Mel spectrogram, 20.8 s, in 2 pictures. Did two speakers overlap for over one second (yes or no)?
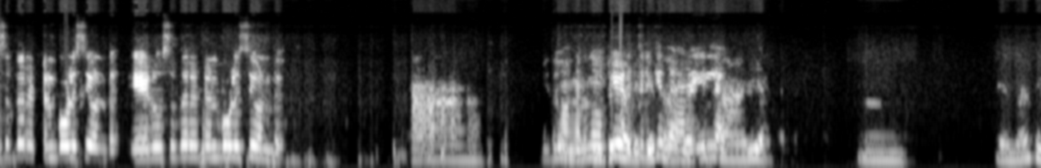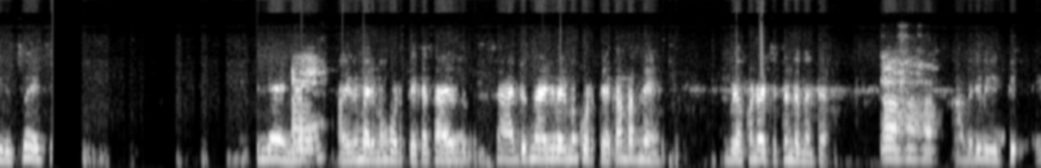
yes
